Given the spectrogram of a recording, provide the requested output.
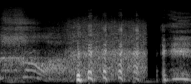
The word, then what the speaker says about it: half: how half in and half has has an L in it half half a half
